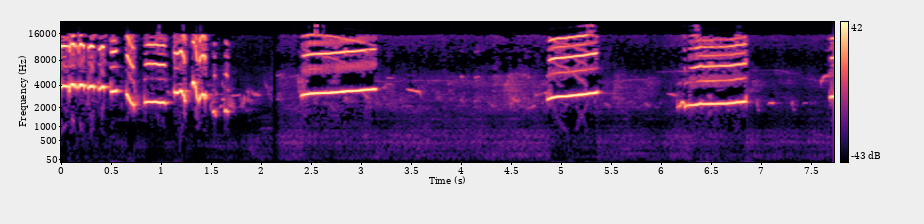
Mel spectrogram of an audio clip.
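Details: Oriental magpie-robin in open, full song, used to provoke rival birds to fight; a quick run of chirps, then three long clear whistles, each slightly rising, separated by pauses of about two seconds.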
